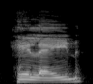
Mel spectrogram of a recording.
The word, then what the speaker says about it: Helene: That's how you pronounce it. Helene, hell, and it's hell for them.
